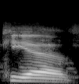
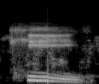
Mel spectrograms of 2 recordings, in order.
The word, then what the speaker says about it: Kiev: You know, in all my life, I've always heard it pronounced Kiev, not Kiev. And I'm getting so sick and tired of all these motherfuckers pronouncing it Kiev.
